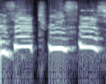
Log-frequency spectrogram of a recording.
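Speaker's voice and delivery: very high, entitled soccer mom voice. Asked to say the line as a soccer mom, in a soccer mom Karen voice. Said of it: "say it as a soccer mom, Karen".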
